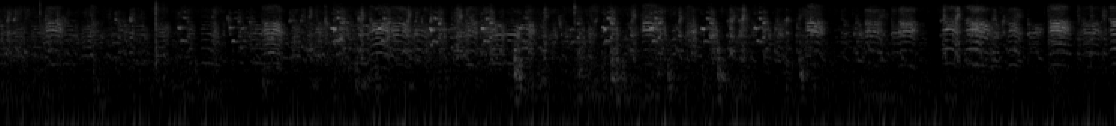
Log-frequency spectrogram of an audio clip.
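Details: Chattering zebra finches: rapid, squeaky nasal notes in irregular bursts, some louder calls standing out from the overlapping flock.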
